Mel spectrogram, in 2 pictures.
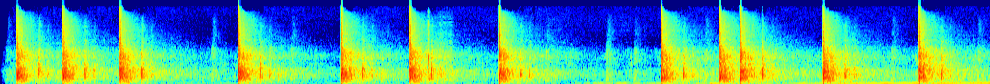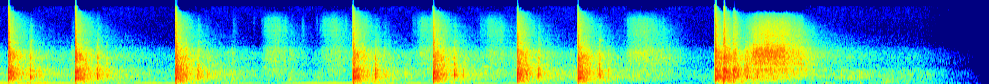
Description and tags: Fireworks, Standard, A
Raw audio of standard fireworks.
An example of how you might credit is by putting this in the description/credits:
explosion, boom, standard, bang, fireworks, rocket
